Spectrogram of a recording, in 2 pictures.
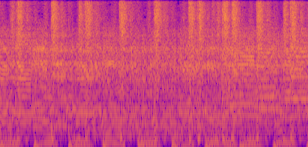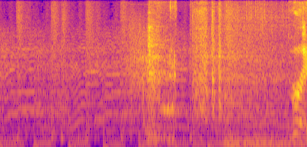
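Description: A cartoon car engine cranks with a rapid repeating chug for several seconds, then catches and revs up loudly into a steady roar.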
